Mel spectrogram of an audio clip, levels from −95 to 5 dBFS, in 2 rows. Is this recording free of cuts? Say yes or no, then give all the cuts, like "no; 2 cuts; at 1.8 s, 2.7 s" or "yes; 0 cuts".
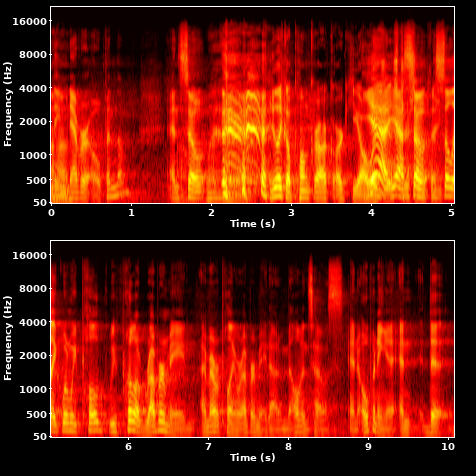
yes; 0 cuts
